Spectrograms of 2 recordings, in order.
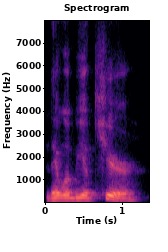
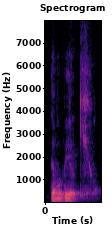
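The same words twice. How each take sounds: First: Louder, stress on "will": There WILL be a cure; emphatic declaration. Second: Quiet. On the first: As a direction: proclaim it, leaning on "will". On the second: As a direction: say it softly, almost to yourself. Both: Shown as a demonstration. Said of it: "y'all gotta mark my words".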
